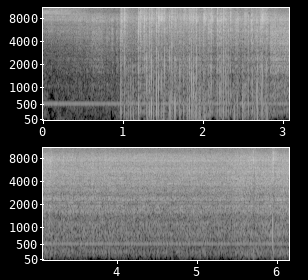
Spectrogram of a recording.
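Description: An electric arc crackles and buzzes loudly.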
